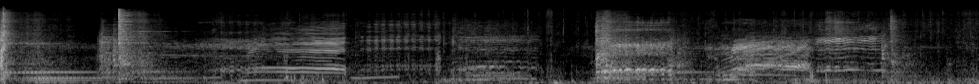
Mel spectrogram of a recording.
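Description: Zwartbles lambs and hoggets bleating repeatedly, several calls overlapping, as hungry sheep calling for their feed. A metal field gate's latch clanks twice in the first second or so.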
